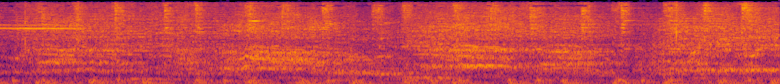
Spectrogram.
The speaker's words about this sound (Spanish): Canta el pueblo del Lobo.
